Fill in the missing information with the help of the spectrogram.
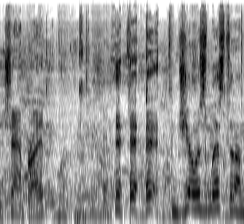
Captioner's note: laughs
